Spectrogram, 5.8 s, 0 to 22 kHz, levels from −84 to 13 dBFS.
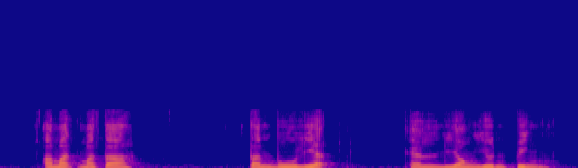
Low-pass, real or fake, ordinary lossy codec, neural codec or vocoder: none; fake; none; codec, 16 kHz, 4.8 kbps, FACodec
